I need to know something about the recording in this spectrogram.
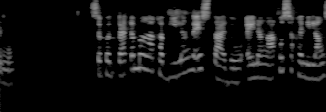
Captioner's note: speaking filipino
